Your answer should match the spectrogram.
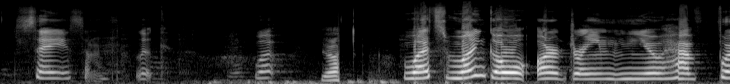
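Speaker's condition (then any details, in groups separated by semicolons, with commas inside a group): Cerebral palsy; affects muscles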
